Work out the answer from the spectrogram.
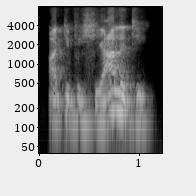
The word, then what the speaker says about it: artificiality: It will sound very un-English like if you are going to unstress. Let me give you the pronunciation of this without stressing fish. Artificiality. Artificiality. I cannot, of course, because obviously this has a lot of sounds. The syllable has a lot of sounds, so automatically it will take stress.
